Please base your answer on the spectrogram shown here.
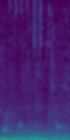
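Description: Water drips in an underground Underdark cave in a video game, a few small, sparse plinks over a low, steady ambient rumble.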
